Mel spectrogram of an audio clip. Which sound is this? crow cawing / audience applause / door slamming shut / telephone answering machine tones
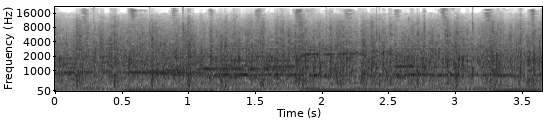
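audience applause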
